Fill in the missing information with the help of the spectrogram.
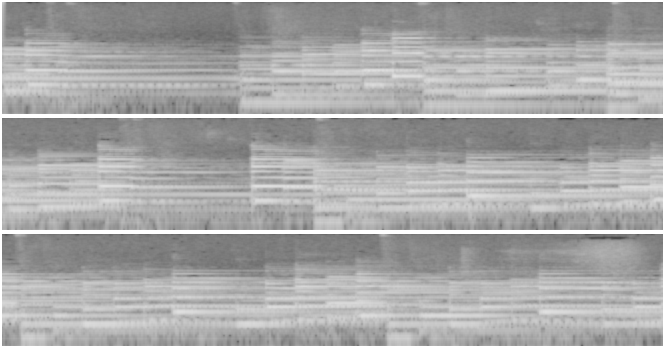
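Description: Background instrumental music, a gentle piano melody with notes held and changing throughout.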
